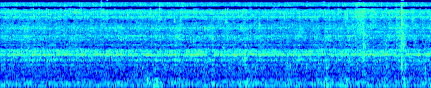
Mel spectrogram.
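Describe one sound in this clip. Wet laundry sloshes and tumbles inside a washing machine.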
